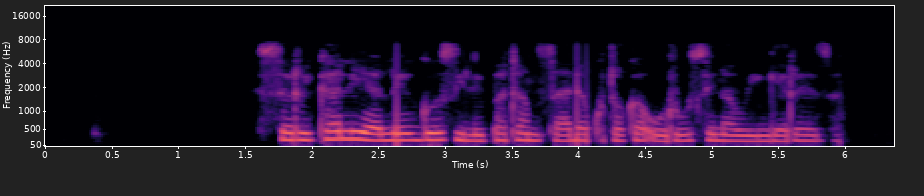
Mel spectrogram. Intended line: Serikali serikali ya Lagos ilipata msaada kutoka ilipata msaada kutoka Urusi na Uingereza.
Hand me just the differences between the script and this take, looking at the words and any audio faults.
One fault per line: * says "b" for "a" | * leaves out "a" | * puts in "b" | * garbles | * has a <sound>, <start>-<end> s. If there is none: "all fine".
* leaves out "serikali"
* leaves out "ilipata msaada kutoka"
